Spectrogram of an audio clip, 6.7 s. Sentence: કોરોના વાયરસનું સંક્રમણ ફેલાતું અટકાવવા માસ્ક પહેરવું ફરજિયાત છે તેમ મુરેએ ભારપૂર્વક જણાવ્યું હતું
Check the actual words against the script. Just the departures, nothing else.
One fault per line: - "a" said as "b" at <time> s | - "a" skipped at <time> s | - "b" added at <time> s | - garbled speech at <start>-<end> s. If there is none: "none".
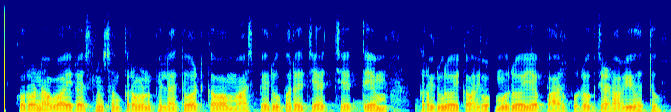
- garbled speech at 4.1-4.9 s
